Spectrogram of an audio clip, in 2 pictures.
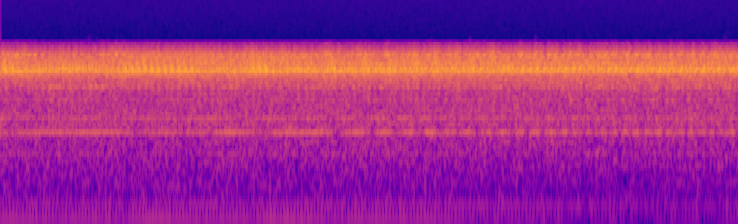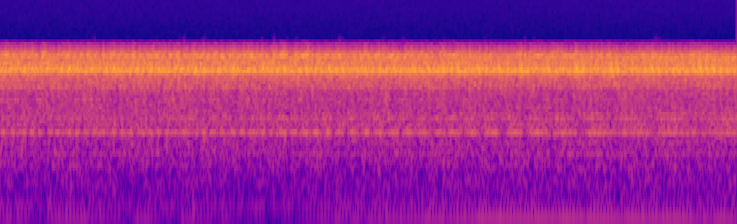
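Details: Computer under a desk makes an intermittent buzz randomly, once or twice a day, with speed and performance unaffected; steady high-pitched constant-tone buzz; owner suspects a fan, unsure.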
